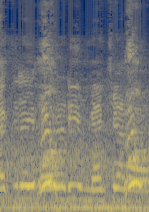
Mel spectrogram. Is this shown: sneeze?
no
